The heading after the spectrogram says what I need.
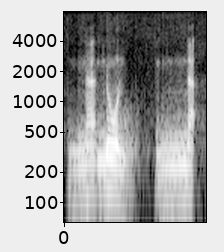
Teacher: والنون مخرجها من طرف اللسان مع الحنك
